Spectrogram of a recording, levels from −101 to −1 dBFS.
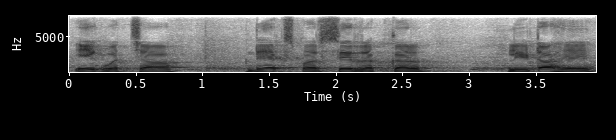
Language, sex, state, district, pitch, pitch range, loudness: Hindi, male, Madhya Pradesh, Katni, 135 Hz, 125-160 Hz, -12 LUFS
